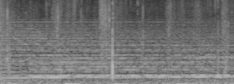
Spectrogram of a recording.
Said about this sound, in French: Tu vas t'y réfugier quand une grosse pluie d'été s'abat sur toute la forêt. Le tonnerre gronde.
